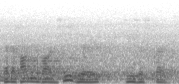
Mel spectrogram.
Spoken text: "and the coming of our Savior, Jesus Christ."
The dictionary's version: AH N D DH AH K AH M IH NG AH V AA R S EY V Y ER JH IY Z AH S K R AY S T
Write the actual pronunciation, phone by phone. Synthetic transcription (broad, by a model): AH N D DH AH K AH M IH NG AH B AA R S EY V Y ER JH IY Z AH S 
